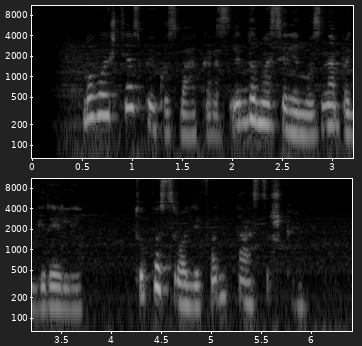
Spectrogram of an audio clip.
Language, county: Lithuanian, Klaipėda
